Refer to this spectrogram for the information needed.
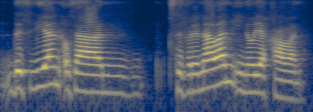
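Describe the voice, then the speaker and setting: A woman with an Argentine accent at a fairly slow pace, lively in intonation, against a quiet background. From Argentina. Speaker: travel coach and travel agency founder. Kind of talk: podcast interview. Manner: many hesitations (eh, em).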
